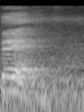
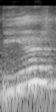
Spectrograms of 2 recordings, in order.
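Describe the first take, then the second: First: The vowel sounds like the one in 'bare'. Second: The vowel sounds like the one in 'beer'. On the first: The speaker calls it right. "The correct pronunciation for the word बियर will be बेर" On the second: The speaker calls it wrong. "That is totally an incorrect pronunciation"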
